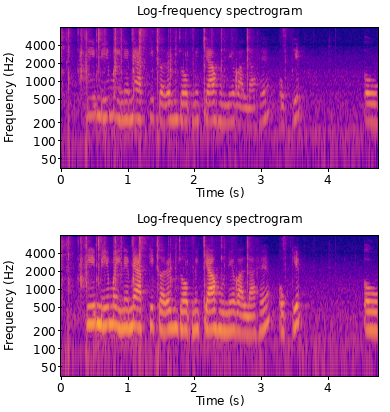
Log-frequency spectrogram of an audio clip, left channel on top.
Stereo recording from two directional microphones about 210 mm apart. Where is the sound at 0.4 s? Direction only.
50° right (ahead or behind).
